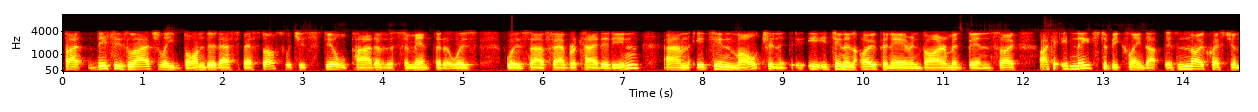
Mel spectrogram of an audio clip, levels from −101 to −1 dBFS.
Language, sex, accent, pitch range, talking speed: English, male, Australian, 100-125 Hz, 165 wpm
